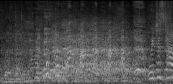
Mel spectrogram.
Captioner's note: laughter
